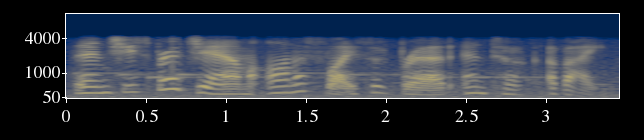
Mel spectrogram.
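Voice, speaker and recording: An older woman, a grandmother, reading a storybook aloud to children in an expressive, sing-song manner. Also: mid-range voice, vocal fry. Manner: slow, animated, sing-song. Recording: muffled lo-fi home recording, music behind.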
